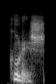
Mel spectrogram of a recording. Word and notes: cuish: Indian

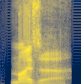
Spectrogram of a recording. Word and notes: miser: British English

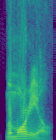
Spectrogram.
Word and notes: memorial: American English

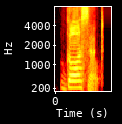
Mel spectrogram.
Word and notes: Gorsedd: Indian

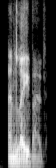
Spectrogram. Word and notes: unlaboured: British English

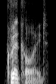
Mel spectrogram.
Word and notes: cricoid: British English

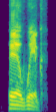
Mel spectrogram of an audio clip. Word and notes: earwig: British English

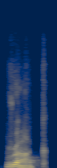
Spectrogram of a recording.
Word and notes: RUC: Indian

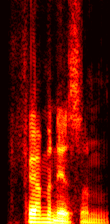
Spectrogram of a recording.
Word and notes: feminism: American English

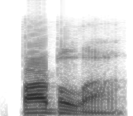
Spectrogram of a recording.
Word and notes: barbola: American English

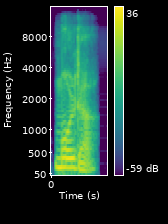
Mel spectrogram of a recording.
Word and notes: moulder: Indian

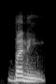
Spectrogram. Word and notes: bunny: Indian

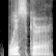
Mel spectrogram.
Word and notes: whisker: American English

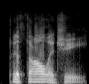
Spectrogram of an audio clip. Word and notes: pathology: American English

